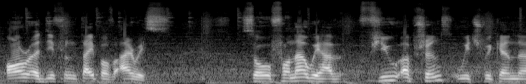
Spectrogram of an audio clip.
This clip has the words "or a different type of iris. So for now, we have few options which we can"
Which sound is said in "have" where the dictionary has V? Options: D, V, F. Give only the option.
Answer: V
